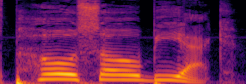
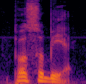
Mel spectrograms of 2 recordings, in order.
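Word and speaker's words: Posobiec: you know a nose thing but it is posobiac possibiac and uh you you know the uh right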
